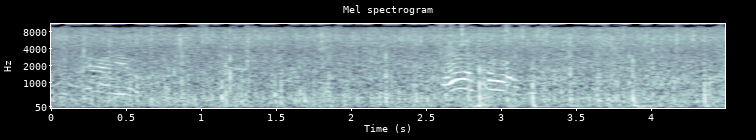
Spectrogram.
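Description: Heavy rain falling on wet pavement and open umbrellas: a steady hiss with many small drop strikes.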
